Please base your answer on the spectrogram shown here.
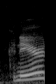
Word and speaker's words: Kinnear: Kinnear, did I pronounce it right? Nur. Nur, all right.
